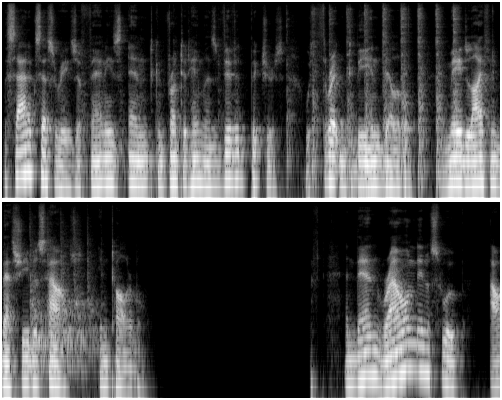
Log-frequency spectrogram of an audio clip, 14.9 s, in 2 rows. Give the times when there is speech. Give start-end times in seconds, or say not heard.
0.0-9.6, 12.1-14.9.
